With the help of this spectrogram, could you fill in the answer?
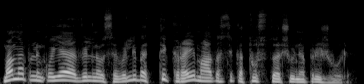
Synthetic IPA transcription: mɑːnoːɐpʲlʲɪŋkoːjɛʋʲɪlʲnʲɛʊssʲɐʋʲɪʋɐlʲd̪ʲiːbʲɛt̪ʲɪkɾɐɪmɑːt̪oːsʲɪkɐt̪̚t̪ːuːsʊ̥t̪ɐɾʲt͡ʃʲuːnʲɛpʲɾʲɪʒʲṵːɾʲɪ̰

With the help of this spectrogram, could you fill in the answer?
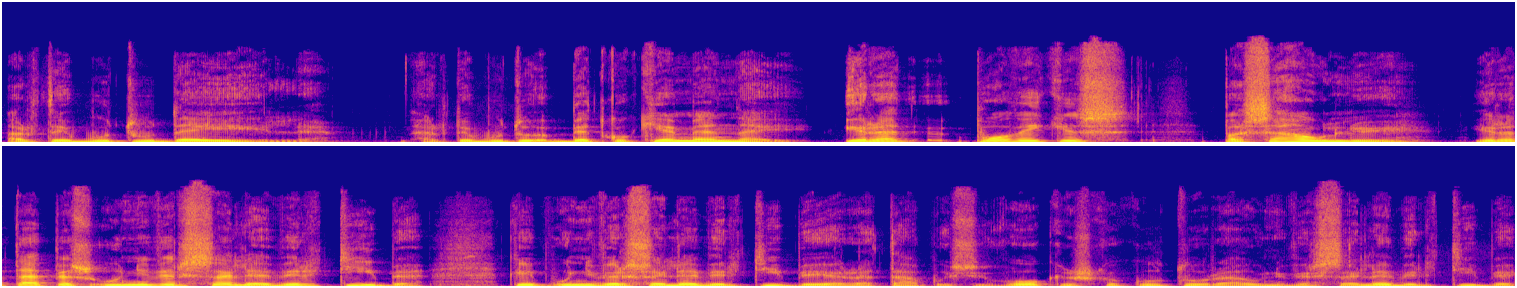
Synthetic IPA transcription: ɐ̰rt̪ɐɪbuːt̪uːd̪ɐɪlʲɛ̰ | ɐ̰rt̪ɐɪbuːt̪uːbʲɛt̪koːkʲiɛmʲɛnɐɪ | iɾɐpoːʋʲɛɪkʲɪs | pɐsɐʊlʲʊj | iːɾɐt̪ɑːpʲesʊnʲɪʋʲɛrsɐlʲɛʋʲɛɾʲt̪ʲiːbʲɛkɐɪpʊnʲɪʋʲɛrsɐlʲɛʋʲɛɾʲt̪ʲiːbʲeːiːɾɐt̪ɑːpʊsʲɪ̰ʋoːkʲɪʃkɐkʊlˠt̪uːɾɐʊnʲɪʋʲɛrsɐlʲɛʋʲɛɾʲt̪ʲiːbʲɛ

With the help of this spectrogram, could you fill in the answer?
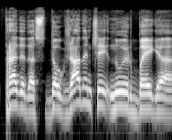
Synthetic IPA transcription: pɾɑːd̪ʲɛd̪ɐsd̪ɐʊkʒɑːd̪ɐnʲt͡ʃʲɛɪnʊɪɾbɐɪɡʲɛ

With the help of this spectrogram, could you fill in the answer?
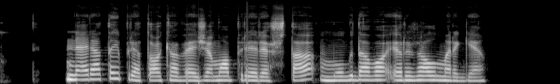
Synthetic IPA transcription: nʲɛɾʲɛt̪ɐɪpʲɾʲiɛt̪oːkʲoːʋʲɛʒʲɪmoːpʲɾʲɪɾʲɪʃt̪ɐmuːɡd̪ɐʋoːʔɪɾʒɐlˠmɐɾʲɡʲe

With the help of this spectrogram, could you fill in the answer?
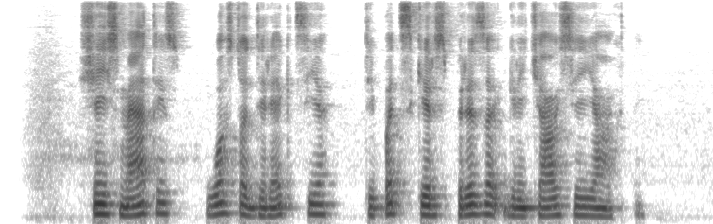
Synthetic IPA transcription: ʃʲɛɪsmʲæːt̪ɐɪs | uɔst̪oːd̪ʲɪɾʲɛkʲt̪sʲɪjɛ | t̪ɐɪpɐt̪sʲkʲɪɾʲspʲɾʲɪzɐɡɾʲɛɪt͡ʃʲæˑʊsʲɛjɑːxt̪ɐɪ

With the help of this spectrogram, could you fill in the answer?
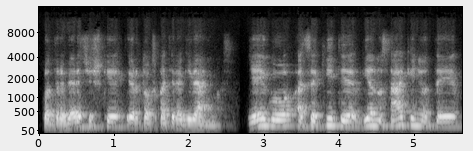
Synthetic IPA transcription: koːnt̪ɾoːʋʲɛɾʲsʲɪʃʲkʲɪɪrt̪oːkspɐt̪ʲiːɾɐɡʲiːʋʲæːnʲɪmɐs | jɛɪɡʊɐt̪sɐkʲiːt̪ʲɪʋʲiɛnʊsɑːkʲɪnʲʊt̪ɐɪ

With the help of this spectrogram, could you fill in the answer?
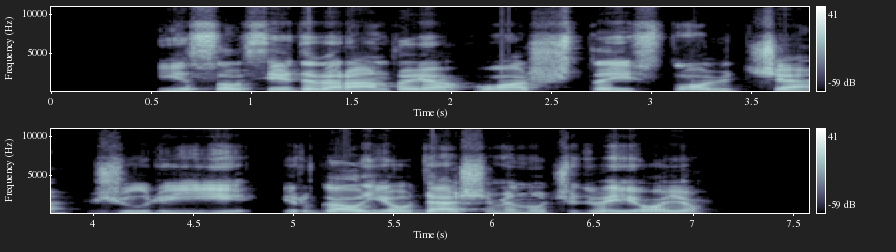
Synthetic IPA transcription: jɪsɐʊsʲeːd̪ʲeʋʲɛɾɐˑnt̪oːjɛoːɐʃt̪ɐɪst̪oːʋʲɪt͡ʃʲɛʒʲuːɾʲʊjiː | ɪɾɡɐlˠjɛʊd̪ʲæːʃʲɪmːʲɪnʊt͡ʃʲʊd̪ʲʋʲeːjo̰ːjʊ

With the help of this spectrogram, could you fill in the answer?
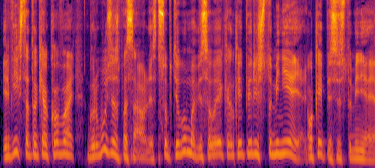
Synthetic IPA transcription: ɪɾʋʲiːkst̪ɐt̪oːkʲɛkoːʋɐ | ɡʊɾbuːs̬ʲʊspɐsɐ̰ʊlʲɪssʊpʲt̪ʲiːlˠumɐʋʲɪsɐlˠɐɪkɐkɐɪpɪɾɪʃst̪ʊmʲɪnʲeːjɛoːkɐɪpjɪsɪʃst̪ʊmʲɪnʲeːjɛ̰

